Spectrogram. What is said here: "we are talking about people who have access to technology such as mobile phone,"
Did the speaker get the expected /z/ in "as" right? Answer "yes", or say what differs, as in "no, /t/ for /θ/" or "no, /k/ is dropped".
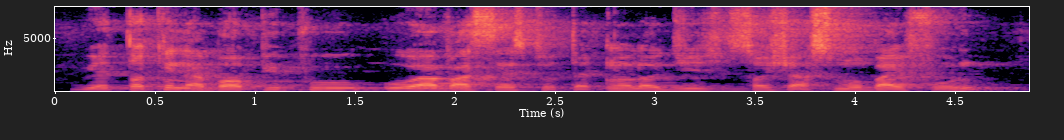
no, /s/ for /z/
